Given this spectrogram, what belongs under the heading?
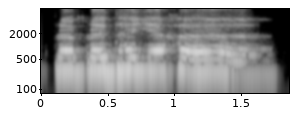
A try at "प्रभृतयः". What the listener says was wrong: Prabhritayaha, not thayaha. Prabhritayaha, say that word.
